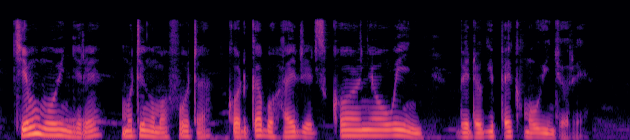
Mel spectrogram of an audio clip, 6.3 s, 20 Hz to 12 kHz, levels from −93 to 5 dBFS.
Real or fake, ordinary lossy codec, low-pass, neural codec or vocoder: real; MP3, 64 kbps; 7.2 kHz; none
